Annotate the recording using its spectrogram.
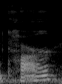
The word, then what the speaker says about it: Carr: Yes, my name is Joanne Carr, and that is spelled C-A-R-R.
